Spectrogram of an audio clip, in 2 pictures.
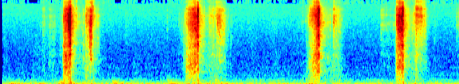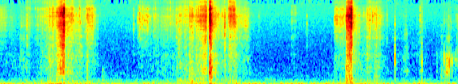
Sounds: home sounds, scissors

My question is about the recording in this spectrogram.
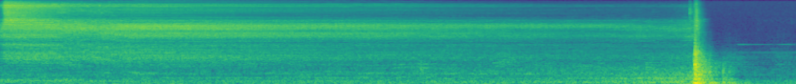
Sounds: domestic sounds, vehicle, sliding door, rail transport, train, door

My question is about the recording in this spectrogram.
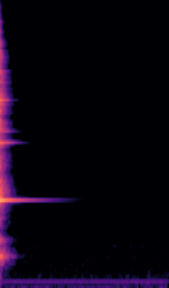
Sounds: bell

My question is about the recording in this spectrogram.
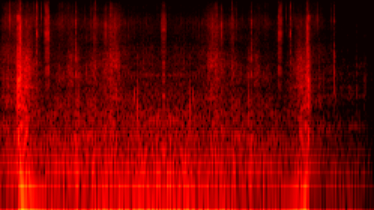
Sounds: crackle, fire

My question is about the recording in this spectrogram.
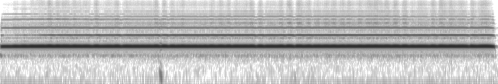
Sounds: musical instrument, wind instrument, music

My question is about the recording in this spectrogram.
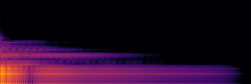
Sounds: bowed string instrument, music, musical instrument

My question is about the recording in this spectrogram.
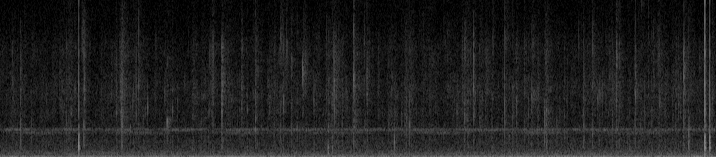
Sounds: water, rain

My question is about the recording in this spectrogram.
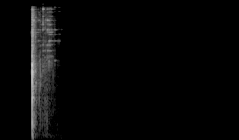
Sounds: glass, shatter

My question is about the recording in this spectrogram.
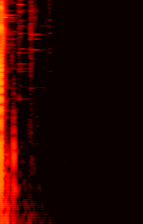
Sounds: shatter, glass

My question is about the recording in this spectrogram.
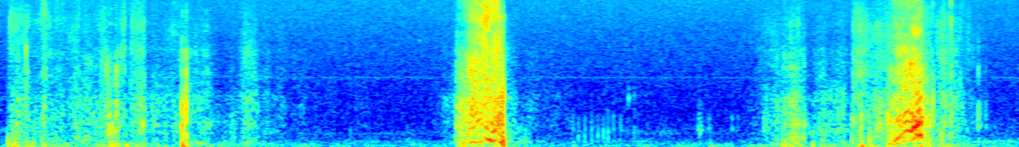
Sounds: domestic sounds, zipper (clothing)

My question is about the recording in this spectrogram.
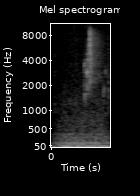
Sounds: sink (filling or washing), domestic sounds

